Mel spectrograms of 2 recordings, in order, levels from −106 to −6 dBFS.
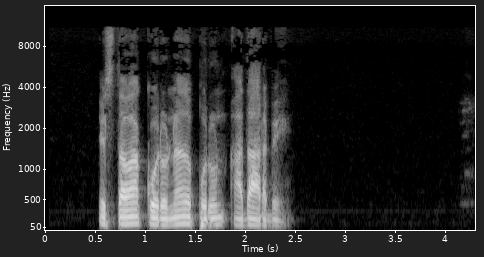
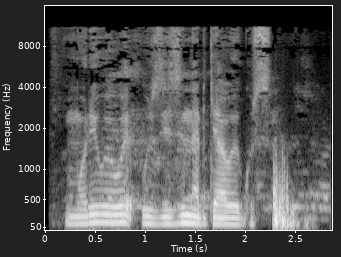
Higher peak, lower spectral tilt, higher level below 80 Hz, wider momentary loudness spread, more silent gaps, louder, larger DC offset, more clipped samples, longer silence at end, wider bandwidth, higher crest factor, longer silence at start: second, -8 dBFS vs -4 dBFS; about the same, -7.5 dB/octave vs -7 dB/octave; second, -52 dBFS vs -42 dBFS; first, 11 LU vs 6 LU; neither; second, -27 LUFS vs -21 LUFS; neither; neither; first, 1.9 s vs 0 s; about the same, 11.5 kHz vs 11.5 kHz; about the same, 20 dB vs 16 dB; first, 0.55 s vs 0.2 s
